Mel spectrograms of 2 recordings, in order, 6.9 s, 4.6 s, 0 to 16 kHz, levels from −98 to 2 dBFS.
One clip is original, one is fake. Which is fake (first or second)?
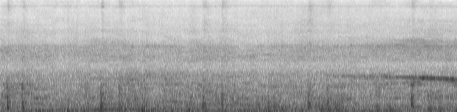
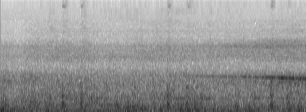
first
